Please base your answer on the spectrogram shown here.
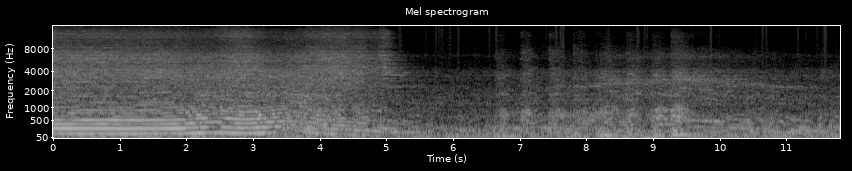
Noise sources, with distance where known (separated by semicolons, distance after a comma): chainsaw, near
